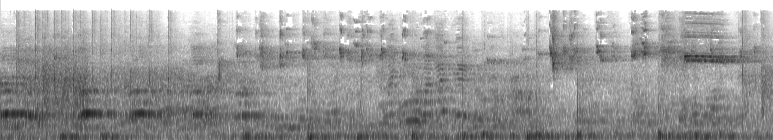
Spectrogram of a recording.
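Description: A basketball bounces with dull thuds on the court.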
